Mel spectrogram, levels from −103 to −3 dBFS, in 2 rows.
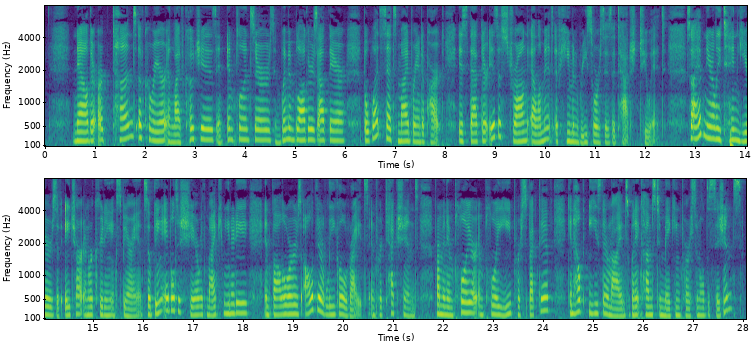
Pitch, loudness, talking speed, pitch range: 185 Hz, -20 LUFS, 170 wpm, 170-220 Hz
